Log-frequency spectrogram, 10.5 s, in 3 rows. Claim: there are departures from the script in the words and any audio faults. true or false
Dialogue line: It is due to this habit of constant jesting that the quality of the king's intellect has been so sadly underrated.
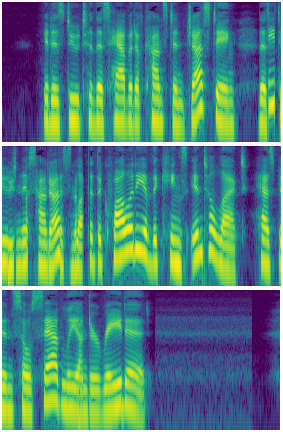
true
